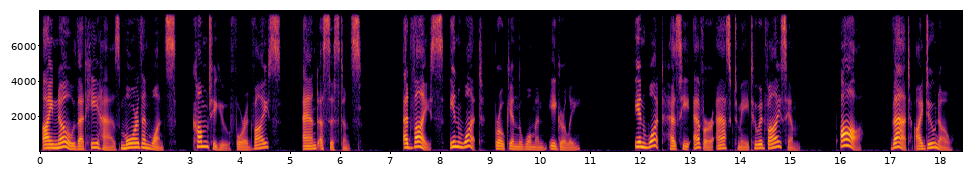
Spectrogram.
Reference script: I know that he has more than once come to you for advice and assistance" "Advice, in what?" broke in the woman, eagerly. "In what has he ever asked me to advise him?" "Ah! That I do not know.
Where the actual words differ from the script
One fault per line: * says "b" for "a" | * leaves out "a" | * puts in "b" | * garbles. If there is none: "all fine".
* leaves out "not"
